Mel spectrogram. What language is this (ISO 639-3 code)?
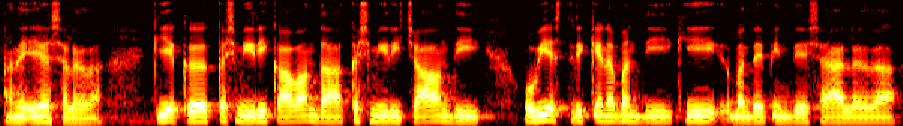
doi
